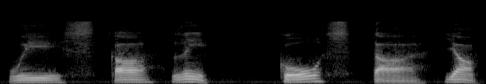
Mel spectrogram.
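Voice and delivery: "Da, wi, s, ga, lin" and "Go, s, da, ya" said as separate parts; teacher modelling a two-part word; syllable by syllable. Shown as a demonstration. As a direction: sound out each part, then join them. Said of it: "First part is pronounced like this".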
